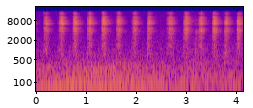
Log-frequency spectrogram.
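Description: Castle nut being spun by hand onto the threads of an AR-15 receiver extension tube: a light, even metallic clicking, about four clicks a second.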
